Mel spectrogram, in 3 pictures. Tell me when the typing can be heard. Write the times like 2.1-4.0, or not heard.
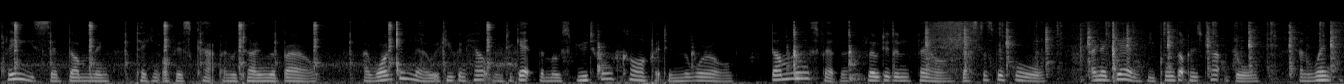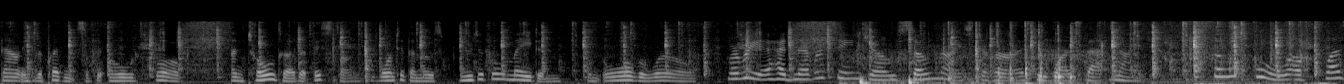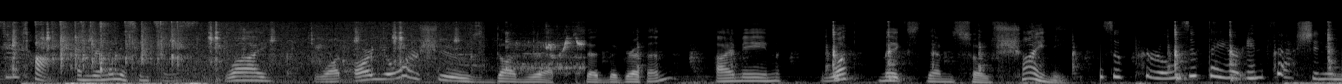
21.8-29.0.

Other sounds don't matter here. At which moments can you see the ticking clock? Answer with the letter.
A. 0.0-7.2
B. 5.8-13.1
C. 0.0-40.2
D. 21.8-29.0
C.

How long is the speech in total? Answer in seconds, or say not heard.
40 s.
